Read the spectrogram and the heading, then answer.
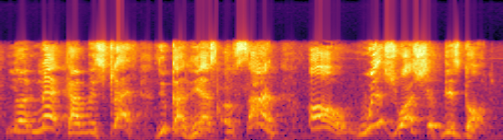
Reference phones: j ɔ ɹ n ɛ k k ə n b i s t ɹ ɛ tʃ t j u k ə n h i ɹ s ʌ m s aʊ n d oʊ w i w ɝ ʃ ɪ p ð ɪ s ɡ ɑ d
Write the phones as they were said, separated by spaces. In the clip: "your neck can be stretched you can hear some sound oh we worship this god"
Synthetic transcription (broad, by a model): j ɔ n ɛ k k ə n b i s t ɹ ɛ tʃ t j u k ə n h i s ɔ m s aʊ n oʊ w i w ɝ ʃ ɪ p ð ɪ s ɡ ɑ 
